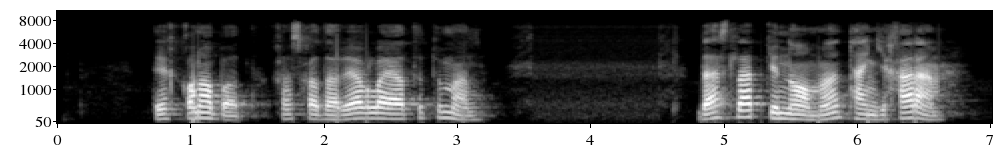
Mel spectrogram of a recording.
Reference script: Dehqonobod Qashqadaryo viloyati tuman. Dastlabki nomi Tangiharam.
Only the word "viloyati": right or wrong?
right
